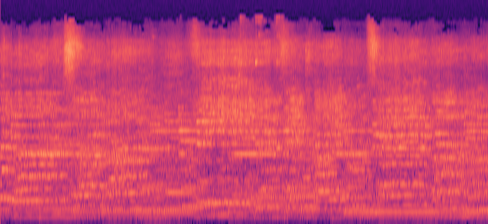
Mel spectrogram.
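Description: A mixed choir of men and women singing together in held, sustained chords at a steady level.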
